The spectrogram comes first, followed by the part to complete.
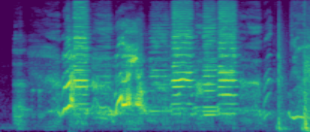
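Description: Harmonica played in a handful of short, loud, reedy chords that start and stop in quick succession, the first big one about a second in.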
